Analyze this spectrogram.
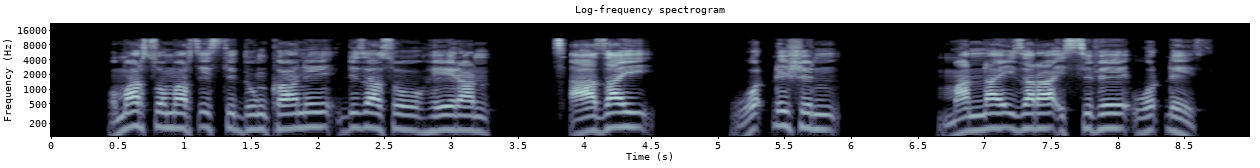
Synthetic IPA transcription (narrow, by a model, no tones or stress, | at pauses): ʔʊmɐɾsɔmɐɾsɪst̪ːɪd̪ʊŋkːaːnɪd̪ɪzɐsɔɦe̞ːɾɐn | t͡sʼaːzɐj | wɔɗːɪʃɪn | mɐnːɐjɪzɐɾɐɪsːɪfɛwɔɗːeːs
